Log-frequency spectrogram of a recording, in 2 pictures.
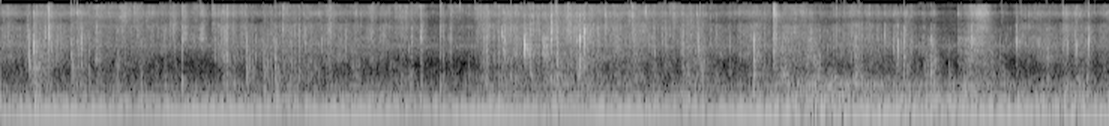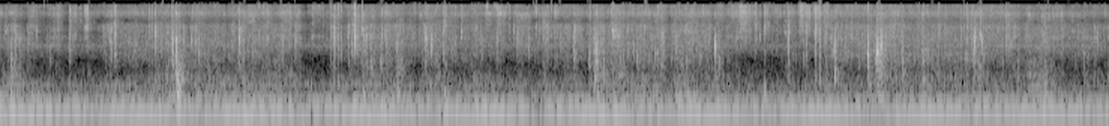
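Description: Crumbly chunks snap and break apart between fingers.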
